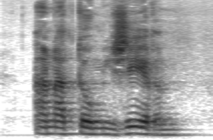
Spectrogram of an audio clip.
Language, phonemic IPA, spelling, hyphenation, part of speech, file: Dutch, /ˌaː.naː.toː.miˈzeː.rə(n)/, anatomiseren, ana‧to‧mi‧se‧ren, verb, Nl-anatomiseren.ogg
- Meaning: to dissect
